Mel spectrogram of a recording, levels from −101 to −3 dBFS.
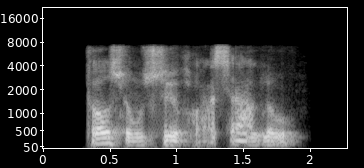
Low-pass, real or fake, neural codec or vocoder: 7.2 kHz; fake; codec, 24 kHz, 1.5 kbps, HILCodec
